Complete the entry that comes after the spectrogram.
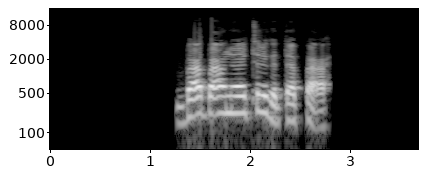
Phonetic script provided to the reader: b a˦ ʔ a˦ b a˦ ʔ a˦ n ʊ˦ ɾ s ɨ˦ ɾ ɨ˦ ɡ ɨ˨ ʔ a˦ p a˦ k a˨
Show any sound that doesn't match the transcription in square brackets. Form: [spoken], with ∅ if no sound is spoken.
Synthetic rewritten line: b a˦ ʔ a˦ b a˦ ʔ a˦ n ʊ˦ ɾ [t] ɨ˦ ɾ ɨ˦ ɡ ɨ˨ [t] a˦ p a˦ [ʔ] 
